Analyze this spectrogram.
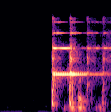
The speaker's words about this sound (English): A bell. You gotta have a bell.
